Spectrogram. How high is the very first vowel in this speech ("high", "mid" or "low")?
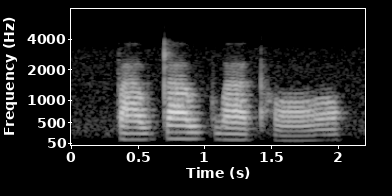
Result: low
